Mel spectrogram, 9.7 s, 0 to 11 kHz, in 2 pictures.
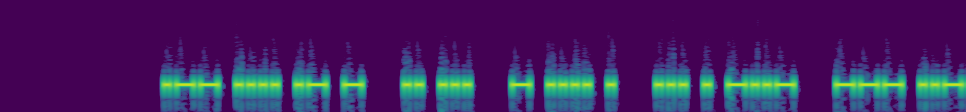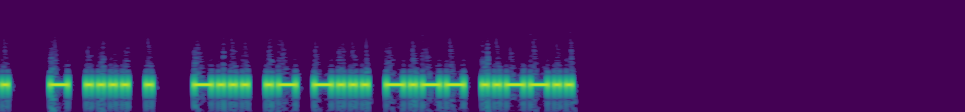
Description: Morse code, heard as a keyed tone, about 38 wpm, 700 Hz. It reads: WHAT IS THE SEX OF THE BABY?
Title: Sentences from Top 1600 Words 40wpm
